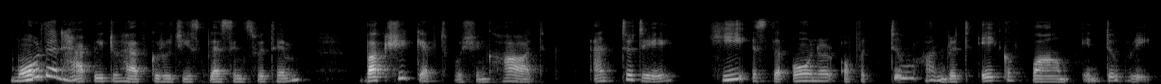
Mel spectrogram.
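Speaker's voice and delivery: normal talking voice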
